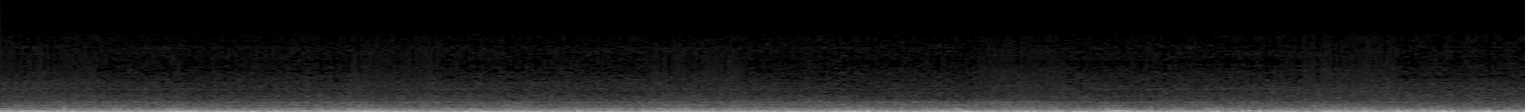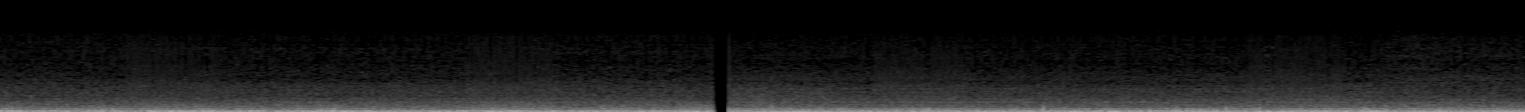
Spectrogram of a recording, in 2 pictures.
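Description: Steady low rumble of road and engine noise inside a moving car's cabin. It cuts out for an instant about three-quarters of the way through.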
